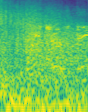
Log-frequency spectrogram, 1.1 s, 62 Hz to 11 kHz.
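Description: Tank gun shot striking the player's tank in World of Tanks, fired by a T110E3, a single heavy booming impact that fills the short clip loudly.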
